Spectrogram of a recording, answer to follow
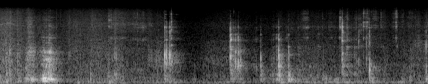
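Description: Machined aluminium engine case parts being handled and fitted together on a workbench: a series of irregular metal clicks and knocks, the loudest about half a second in.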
